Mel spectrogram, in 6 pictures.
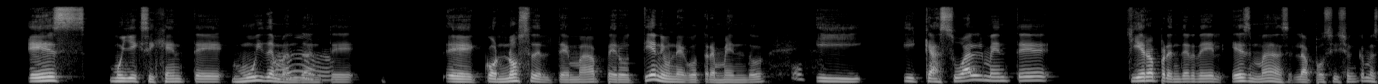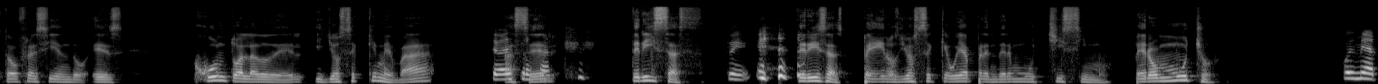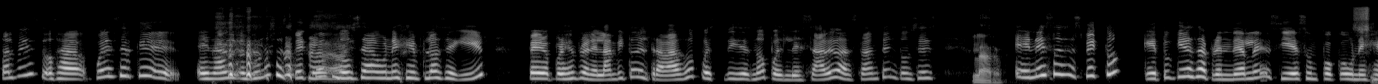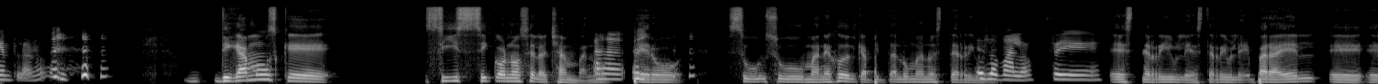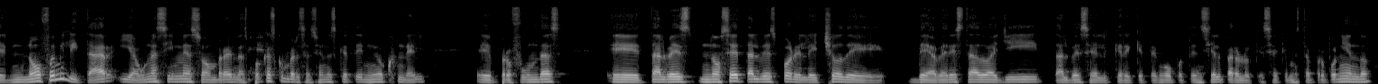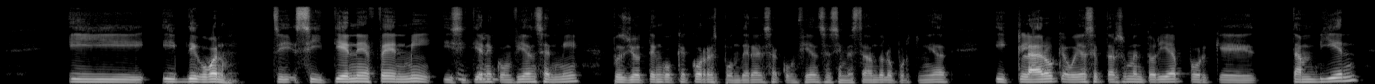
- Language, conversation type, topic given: Spanish, podcast, ¿Qué esperas de un buen mentor?
- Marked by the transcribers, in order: chuckle; laugh; laugh; laugh; laugh; other background noise; chuckle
